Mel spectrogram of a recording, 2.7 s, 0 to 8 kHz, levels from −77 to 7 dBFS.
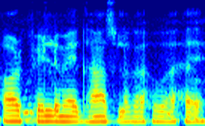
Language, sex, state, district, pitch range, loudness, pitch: Hindi, male, Haryana, Rohtak, 120-125 Hz, -16 LUFS, 120 Hz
